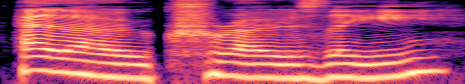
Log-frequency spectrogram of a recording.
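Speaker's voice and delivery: a hint of a strange, rasping demon voice; lightly voiced demon lord, slow and deliberate; a touch of menace in a foreign lilt; strange rasping accent. A narrator's reading. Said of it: "the strange accent".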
